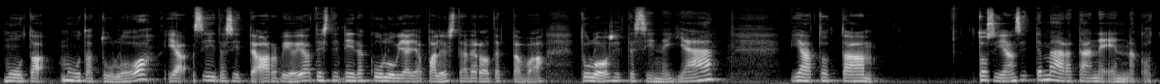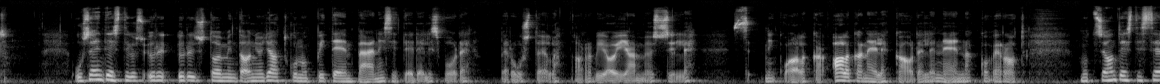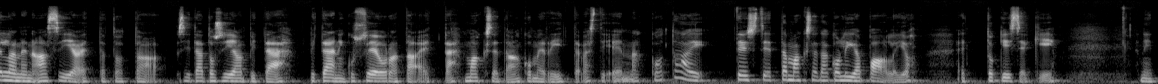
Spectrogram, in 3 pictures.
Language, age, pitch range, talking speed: Finnish, 30-49, 140-180 Hz, 120 wpm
